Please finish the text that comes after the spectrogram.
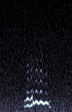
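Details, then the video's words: A loon at night gives one brief tremulous call, a quick rising note that breaks into a wobbling, quavering tone for about half a second, against a quiet background. "Loon sounds at night"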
